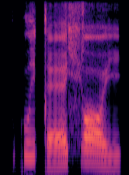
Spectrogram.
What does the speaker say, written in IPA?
kʷ i˥ t ɛː˩˥ ɕ ɔ˥˩ j

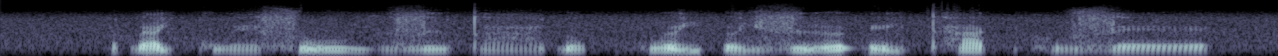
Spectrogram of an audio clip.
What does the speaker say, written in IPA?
ɗ a̰˧˨ j k w ɛ̤˨˩ s ṵ˧˥ l i̤˨˩ ə̯ z ɨ˨˦ t̪ a̤ː˨˩ ɗ o˦˥ p̚ h w ə̰˧˥ j ʔ ə˧˩ j z ɨ̰˧˥ ə̯ ʔ ḛ˧˨ j t̪ʰ a˦˥ k̚ h u˧˩ z ɛ˧˩˨

